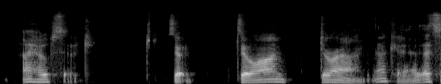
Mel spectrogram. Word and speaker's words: Duran: And it's not it's not Durant. It's Duran.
